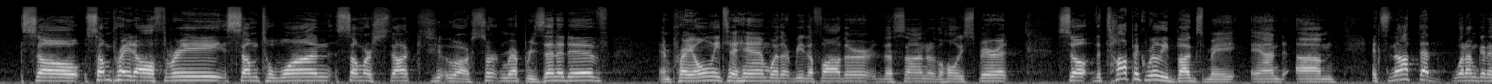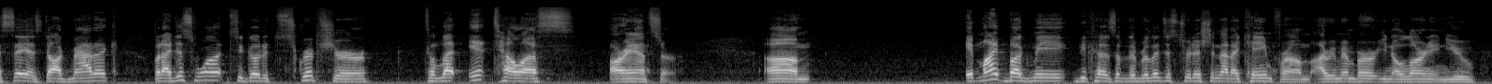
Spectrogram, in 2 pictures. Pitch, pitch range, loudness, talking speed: 150 Hz, 125-170 Hz, -20 LUFS, 170 wpm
